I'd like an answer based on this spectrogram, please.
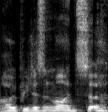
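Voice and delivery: uneasy, nervous, slightly high tone. Narrating a story, a character answers the one he calls sir; nervous tone. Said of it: "he says in a nervous tone".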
